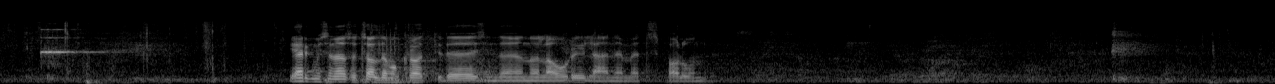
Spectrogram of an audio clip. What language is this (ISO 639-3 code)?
est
